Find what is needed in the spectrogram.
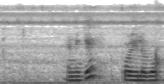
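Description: A woman's voice making two short utterances, about a second in and again near the end. Under it runs a steady high-pitched hiss.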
